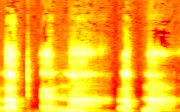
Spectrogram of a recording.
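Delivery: "lap" and "na" split, then joined "lapna"; two syllables. Shown as a demonstration. Teacher explains syllables, splitting then joining "lapna". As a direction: separate "lap", "na", then low falling "lapna". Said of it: "then it becomes two syllable".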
